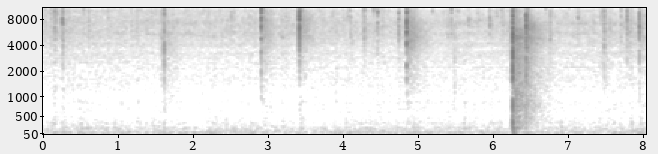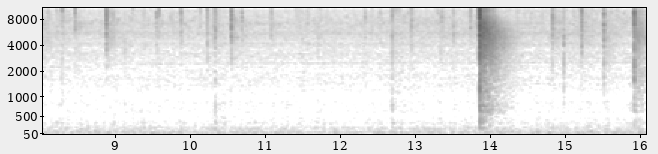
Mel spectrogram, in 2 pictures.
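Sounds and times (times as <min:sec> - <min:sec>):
fire popping: 0:00.0 - 0:16.0
wood fire crackling: 0:00.0 - 0:16.0
loud crack: 0:06.2 - 0:06.7.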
